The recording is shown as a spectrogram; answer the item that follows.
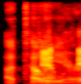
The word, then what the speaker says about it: Atelier: It's spelled A-T-E-L-I-E-R. Atelier. – Antler. – But what? Yeah, you're real close. It's a Christmas game. Atelier. Okay, the R is silent. It must be French or Italian.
